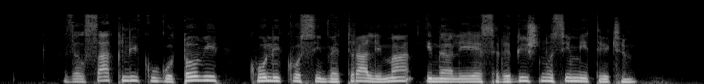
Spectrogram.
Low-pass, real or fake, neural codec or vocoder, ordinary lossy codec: 10.8 kHz; fake; codec, 24 kHz, 1 kbps, SNAC; MP3, 48 kbps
